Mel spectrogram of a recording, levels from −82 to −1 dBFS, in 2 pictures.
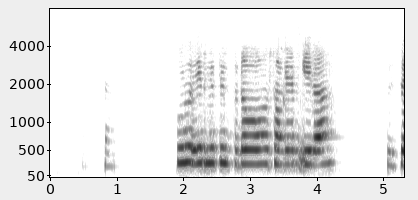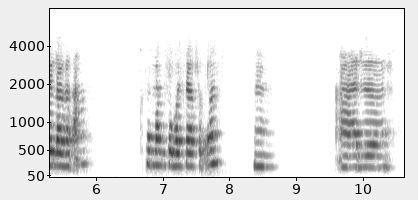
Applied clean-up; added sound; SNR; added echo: neural mask model DeepFilterNet 3.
